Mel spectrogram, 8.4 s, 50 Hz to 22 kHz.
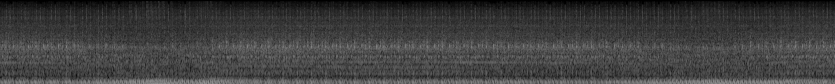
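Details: Mini N12 engine, part-warm (not fully cold or warm), fast idle: suddenly an uneven, lumpy idle with a mild tap in step with a regular slight misfire; cause not pinned down.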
